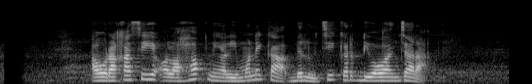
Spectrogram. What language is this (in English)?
Sundanese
